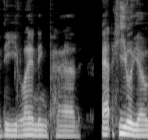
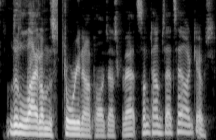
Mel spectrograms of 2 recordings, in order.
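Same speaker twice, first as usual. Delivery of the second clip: bright, raised sign-off to listeners; upbeat outro; 3 semitones higher, faster than usual. Real, not acted. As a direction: wrap up the episode cheerfully.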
